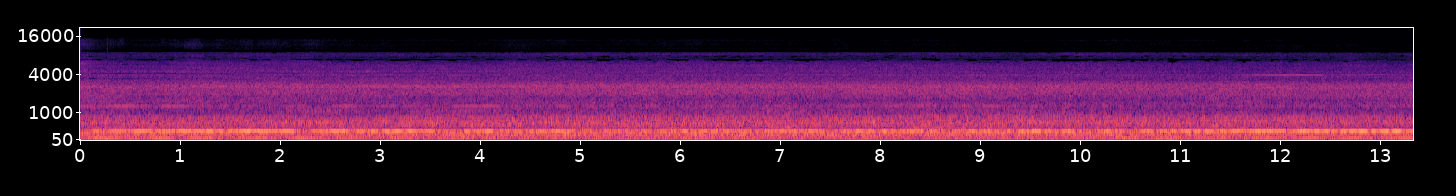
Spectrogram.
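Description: Jet engines of the Air Force One Boeing 747 taxiing: a steady loud rumble and hiss with a constant humming tone.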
